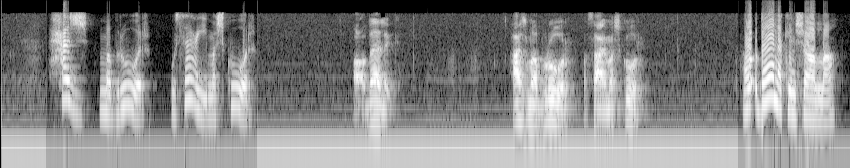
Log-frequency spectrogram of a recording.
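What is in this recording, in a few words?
"greeting hajj", Palestinian Arabic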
